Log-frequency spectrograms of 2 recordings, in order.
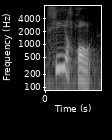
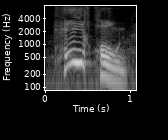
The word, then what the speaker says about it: Tejon: You go to the 2000 West Block, Denver tends to pronounce it Tejon. You go down to Colorado Springs, it is Tejon Street.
